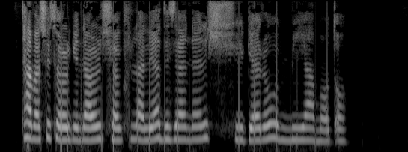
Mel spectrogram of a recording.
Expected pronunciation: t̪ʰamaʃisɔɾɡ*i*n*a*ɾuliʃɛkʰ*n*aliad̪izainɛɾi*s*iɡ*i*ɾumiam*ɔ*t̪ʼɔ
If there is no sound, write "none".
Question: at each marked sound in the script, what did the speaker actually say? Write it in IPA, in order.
i, a, n, ʃ, ɛ, ɔ

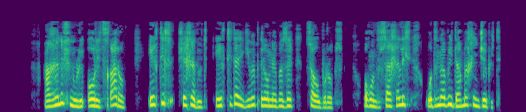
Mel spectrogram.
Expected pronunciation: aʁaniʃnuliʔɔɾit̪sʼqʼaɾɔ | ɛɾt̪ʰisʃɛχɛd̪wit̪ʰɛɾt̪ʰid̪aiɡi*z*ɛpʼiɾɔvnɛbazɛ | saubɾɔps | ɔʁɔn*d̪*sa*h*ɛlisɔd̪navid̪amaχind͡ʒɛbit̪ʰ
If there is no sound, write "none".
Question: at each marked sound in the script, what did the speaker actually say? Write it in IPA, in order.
v, d̪, χ

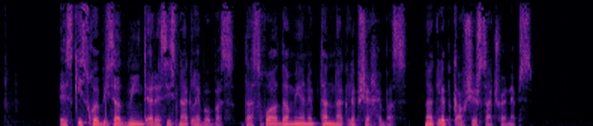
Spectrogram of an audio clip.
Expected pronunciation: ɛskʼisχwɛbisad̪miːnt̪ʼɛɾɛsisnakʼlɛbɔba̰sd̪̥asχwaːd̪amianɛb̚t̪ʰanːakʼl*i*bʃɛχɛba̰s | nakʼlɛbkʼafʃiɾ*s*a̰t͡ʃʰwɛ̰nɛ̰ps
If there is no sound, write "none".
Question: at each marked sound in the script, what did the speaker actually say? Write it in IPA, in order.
ɛ, s

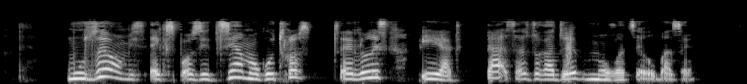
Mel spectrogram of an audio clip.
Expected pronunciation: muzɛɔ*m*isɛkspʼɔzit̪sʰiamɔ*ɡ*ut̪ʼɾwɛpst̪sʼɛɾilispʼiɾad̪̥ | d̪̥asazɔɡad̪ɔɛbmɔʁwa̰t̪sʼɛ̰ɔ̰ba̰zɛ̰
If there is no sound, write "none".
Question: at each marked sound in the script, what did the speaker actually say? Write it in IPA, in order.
m, ɡ

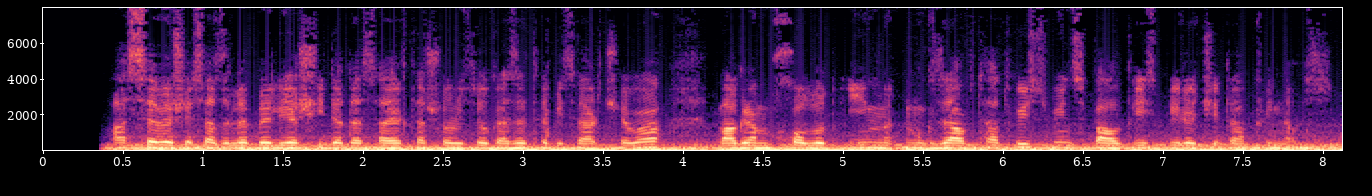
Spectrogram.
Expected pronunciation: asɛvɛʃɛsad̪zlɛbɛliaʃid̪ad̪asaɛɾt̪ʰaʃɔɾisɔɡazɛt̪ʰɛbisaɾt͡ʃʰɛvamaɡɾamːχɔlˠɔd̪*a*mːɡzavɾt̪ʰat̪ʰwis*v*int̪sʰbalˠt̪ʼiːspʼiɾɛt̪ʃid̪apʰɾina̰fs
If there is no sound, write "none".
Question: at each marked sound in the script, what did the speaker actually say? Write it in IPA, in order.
i, v

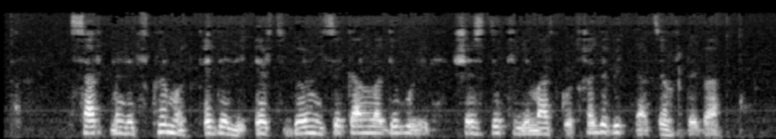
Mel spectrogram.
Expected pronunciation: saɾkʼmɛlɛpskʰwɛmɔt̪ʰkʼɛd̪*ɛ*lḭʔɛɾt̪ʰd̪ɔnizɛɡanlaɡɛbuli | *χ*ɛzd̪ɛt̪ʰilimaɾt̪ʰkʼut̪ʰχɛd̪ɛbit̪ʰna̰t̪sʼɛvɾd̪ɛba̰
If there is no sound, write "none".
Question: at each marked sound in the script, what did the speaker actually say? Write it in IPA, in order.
ɛ, ʃ

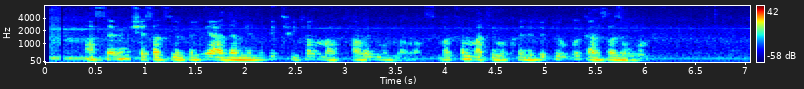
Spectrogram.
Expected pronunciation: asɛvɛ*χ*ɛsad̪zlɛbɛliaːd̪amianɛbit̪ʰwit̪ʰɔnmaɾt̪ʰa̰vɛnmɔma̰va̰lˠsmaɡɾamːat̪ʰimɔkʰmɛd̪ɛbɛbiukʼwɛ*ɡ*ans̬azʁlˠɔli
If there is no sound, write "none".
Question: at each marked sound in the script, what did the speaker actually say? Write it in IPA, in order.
ʃ, ɡ

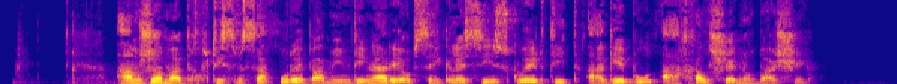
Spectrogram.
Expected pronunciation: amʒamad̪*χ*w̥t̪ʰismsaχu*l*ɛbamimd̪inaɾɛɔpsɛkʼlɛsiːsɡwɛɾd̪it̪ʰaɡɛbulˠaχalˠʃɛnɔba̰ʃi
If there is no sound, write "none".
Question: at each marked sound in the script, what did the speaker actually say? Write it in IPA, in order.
χ, ɾ

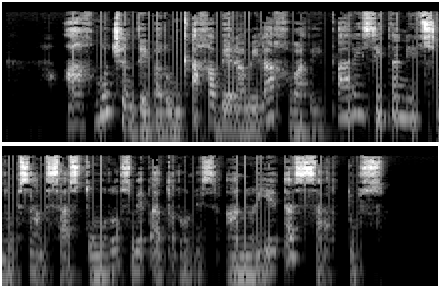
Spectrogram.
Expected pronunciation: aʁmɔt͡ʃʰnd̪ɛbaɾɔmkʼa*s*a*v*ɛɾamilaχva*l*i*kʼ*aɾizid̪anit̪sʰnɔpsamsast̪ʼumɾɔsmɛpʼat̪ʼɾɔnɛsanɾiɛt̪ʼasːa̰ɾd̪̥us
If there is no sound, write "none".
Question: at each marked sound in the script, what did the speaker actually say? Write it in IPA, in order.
χ, b, ɾ, pʼ

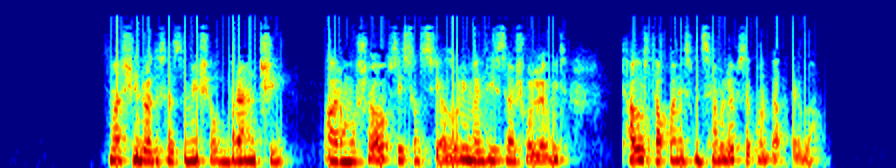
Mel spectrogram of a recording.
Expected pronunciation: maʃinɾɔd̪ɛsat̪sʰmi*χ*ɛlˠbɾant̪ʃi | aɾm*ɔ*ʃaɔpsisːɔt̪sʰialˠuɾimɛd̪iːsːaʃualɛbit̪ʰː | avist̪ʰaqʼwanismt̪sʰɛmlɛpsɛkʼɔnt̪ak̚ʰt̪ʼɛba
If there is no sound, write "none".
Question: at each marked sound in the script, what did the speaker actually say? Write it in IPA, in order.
ʃ, u

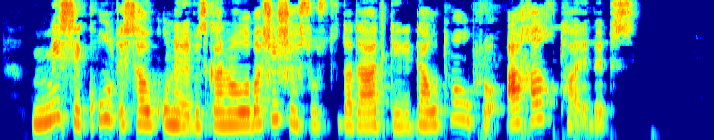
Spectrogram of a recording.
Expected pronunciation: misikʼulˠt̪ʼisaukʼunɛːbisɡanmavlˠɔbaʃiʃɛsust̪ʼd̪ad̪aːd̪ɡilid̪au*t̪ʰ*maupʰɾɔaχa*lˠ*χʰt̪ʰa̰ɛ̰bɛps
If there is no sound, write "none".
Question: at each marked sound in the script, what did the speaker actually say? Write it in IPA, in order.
t̪ʰ, lˠ

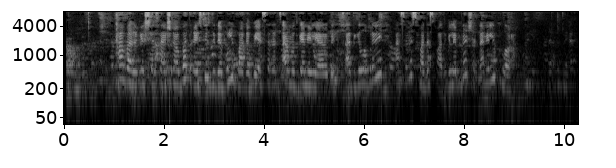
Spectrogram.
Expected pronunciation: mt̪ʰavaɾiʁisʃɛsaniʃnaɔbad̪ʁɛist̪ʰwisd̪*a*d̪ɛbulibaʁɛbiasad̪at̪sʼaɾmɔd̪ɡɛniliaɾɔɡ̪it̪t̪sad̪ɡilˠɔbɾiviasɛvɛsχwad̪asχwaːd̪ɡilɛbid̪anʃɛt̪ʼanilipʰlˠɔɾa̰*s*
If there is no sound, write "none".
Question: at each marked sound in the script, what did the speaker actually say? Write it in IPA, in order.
i, none

